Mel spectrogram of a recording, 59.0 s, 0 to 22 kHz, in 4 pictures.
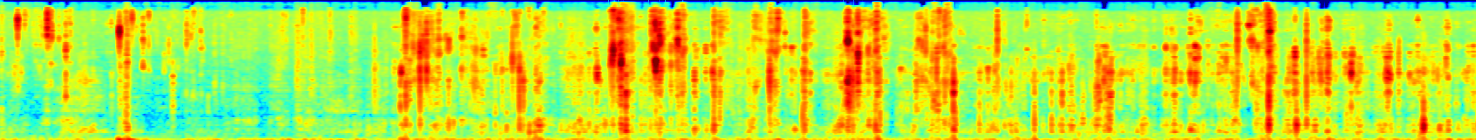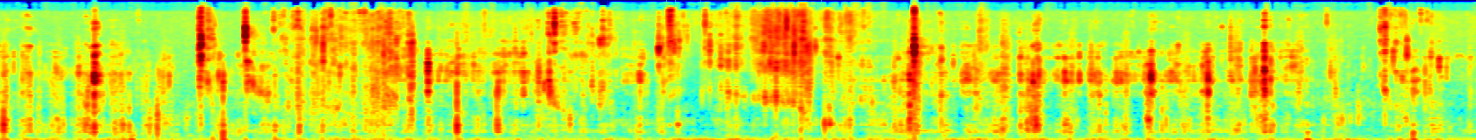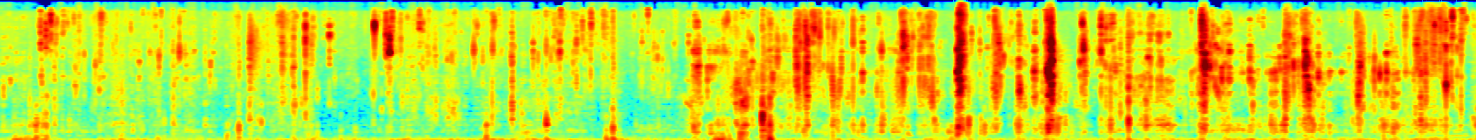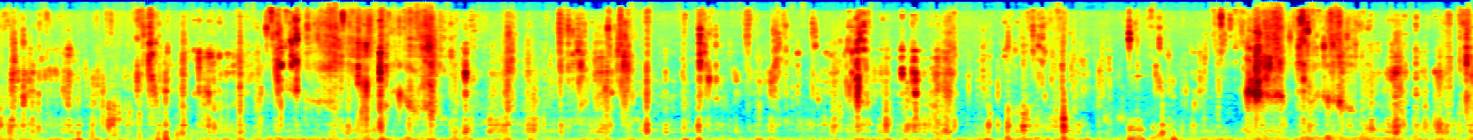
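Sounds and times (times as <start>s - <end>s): person chewing crunchy food: 0.0s - 59.0s
wet mouth sounds: 40.7s - 49.0s.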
